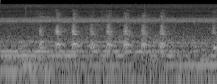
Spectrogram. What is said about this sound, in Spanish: Visualiza que se acercan a ti varias gallinas mirando el suelo en busca de cualquier cosa que les resulte nutritiva.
